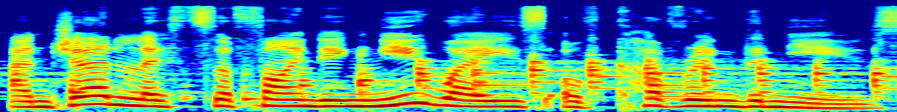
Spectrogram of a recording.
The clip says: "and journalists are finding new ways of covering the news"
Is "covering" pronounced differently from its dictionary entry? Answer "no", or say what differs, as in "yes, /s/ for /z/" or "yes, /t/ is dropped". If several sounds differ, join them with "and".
no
